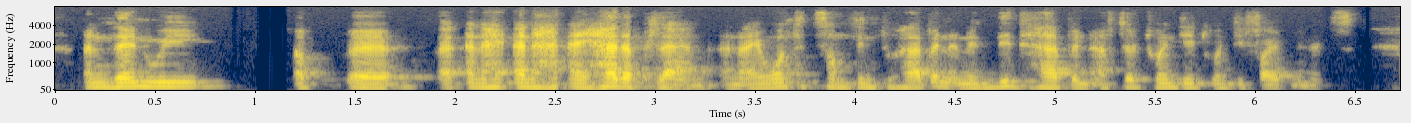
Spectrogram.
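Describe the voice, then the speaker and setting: With an Arabic accent, the speaker goes at a very fast pace with fairly even intonation. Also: man, medium pitch for a man. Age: 30s. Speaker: war veteran and non-profit founder. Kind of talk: presentation on conference call. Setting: video call. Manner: halting.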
